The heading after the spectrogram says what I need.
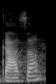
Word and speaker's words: Gaza: people uh Gaz or I pronounce it Gaza because that's how we pronounce it. It's in English you call it Gaza.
